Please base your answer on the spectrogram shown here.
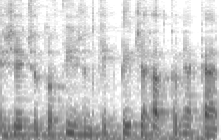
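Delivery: hushed, low aside; secret thought. Acted. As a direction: mutter it softly so nobody catches you. Secret thought while faking a faint.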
